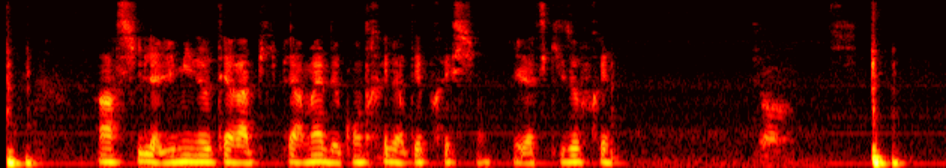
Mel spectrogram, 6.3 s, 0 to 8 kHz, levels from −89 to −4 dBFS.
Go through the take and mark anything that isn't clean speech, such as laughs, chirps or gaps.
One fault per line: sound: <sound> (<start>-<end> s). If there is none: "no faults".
sound: sneeze (5.0-5.3 s)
